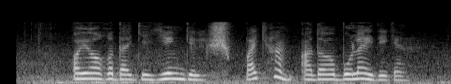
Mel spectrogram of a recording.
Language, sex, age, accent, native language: Uzbek, female, 18-24, Farg'ona, Uzbek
